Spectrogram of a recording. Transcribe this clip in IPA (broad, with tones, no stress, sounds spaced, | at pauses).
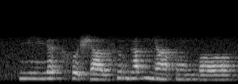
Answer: j i˨ j ɛ˦ ʔ h o̰˦˨ ʃ a˨ ʊ̯ sʰ ũ˦˨ ɡ ä˦ ʔ ɲ ã˨ ʔ ũ˨ ŋ ɔ˨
